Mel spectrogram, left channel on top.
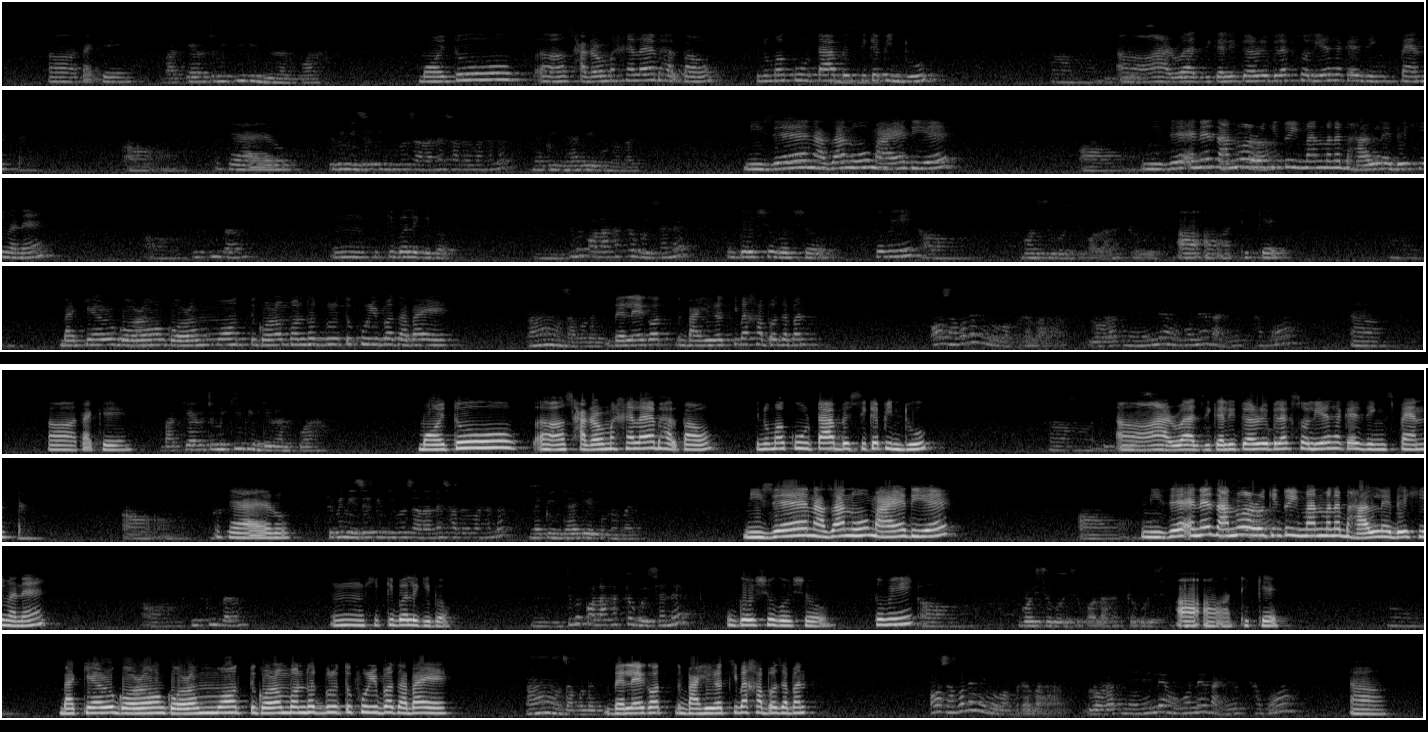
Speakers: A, on the right (about 55°); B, on the right (about 85°).
A: অ তাকে।
B: কি আৰু তুমি কি পিন্ধি ভাল পোৱা?
A: মইতো আহ চাদৰ মেখেলাই ভাল পাওঁ। কিন্তু মই কুৰ্তা
B: হম
A: বেছিকে
B: হম
A: পিন্ধো।
B: অ ঠিকে
A: অ
B: আছে
A: আৰু আজিকালিতো আৰু এইবিলাক চলিয়ে থাকে জীন্স পেন্ট।
B: অ অ
A: সেয়াই আৰু
B: তুমি নিজে পিন্ধিব জানা নে চাদৰ মেখেলা নে পিন্ধাই দিয়ে কোনোবাই?
A: নিজে নাজানো মায়ে দিয়ে।
B: অ
A: নিজে এনেই
B: শিকিবা
A: জানো আৰু কিন্তু ইমান মানে ভাল নেদেখি মানে
B: অঁ শিকিবা
A: উম শিকিব লাগিব।
B: উম তুমি কলাক্ষেত্ৰ গৈছানে?
A: গৈছো গৈছো তুমি?
B: অঁ গৈছো গৈছো কলাক্ষেত্ৰ গৈছো
A: অঁ অঁ ঠিকেই
B: অঁ
A: বাকী আৰু গৰ
B: বাক
A: গৰমত গৰম বন্ধত বোলোতো ফুৰিব যাবায়
B: উম যাব
A: বেলেগত বাহিৰত কিবা খাব যা
B: অঁ যাব লাগিব বাপ ৰে বাপ ল'ৰাক নেনিলে হ 'বনে বাহিৰত খাব
A: অঁ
